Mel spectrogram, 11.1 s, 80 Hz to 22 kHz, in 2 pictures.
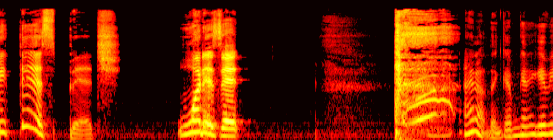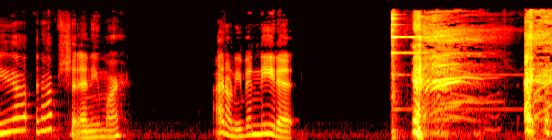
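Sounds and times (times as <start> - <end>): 
speech: 0.0 - 1.2, 1.8 - 2.5, 4.3 - 6.8, 7.7 - 8.6
bright bell ringing: 9.4 - 11.0.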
